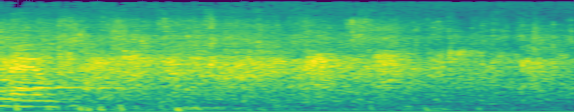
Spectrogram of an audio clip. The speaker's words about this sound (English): Uh, and ladies, let's give a round welcome, round of applause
